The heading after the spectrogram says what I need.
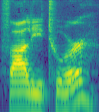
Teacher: Just try not to pronounce the end R. Fallitur, like that.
